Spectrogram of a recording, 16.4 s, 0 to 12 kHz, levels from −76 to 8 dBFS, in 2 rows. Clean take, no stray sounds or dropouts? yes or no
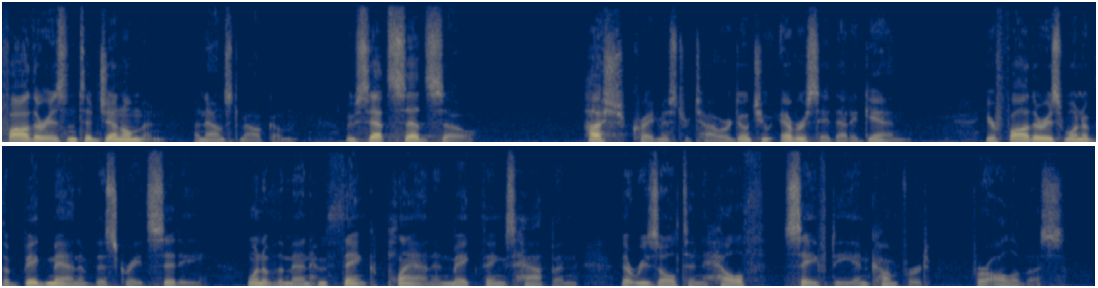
yes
